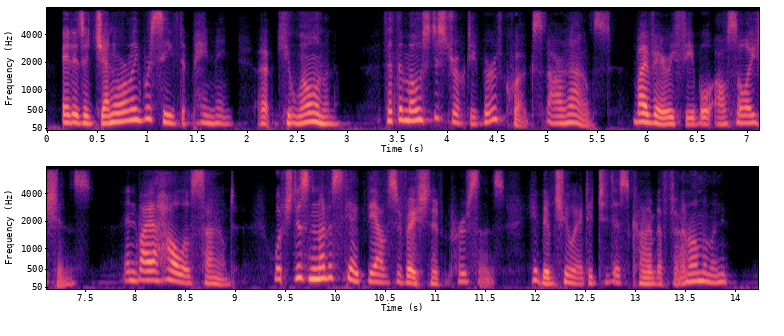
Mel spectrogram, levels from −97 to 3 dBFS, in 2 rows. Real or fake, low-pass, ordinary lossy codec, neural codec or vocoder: fake; 7.2 kHz; AAC, 48 kbps; codec, 16 kHz in and 24 kHz out, 0.4 kbps, LongCat-Audio-Codec, four codebook decoder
